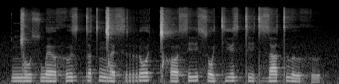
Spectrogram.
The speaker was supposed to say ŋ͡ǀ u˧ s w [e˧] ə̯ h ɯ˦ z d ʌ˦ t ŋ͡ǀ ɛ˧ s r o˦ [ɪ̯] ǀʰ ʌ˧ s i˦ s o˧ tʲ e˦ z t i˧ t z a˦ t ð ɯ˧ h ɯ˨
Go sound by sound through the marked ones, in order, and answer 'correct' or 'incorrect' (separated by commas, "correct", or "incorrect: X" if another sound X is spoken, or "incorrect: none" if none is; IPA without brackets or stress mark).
incorrect: ɛ˧, incorrect: ə̯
